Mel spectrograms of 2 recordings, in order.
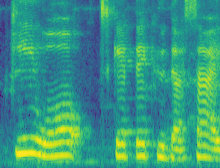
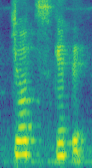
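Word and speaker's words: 気をつけて: Though, para siyang particle, pero ang pagbasa is kiyo, kiwo, tsukete kudasai, ganon. Pero ang pag-pronounce mo, wag kiwo tsukete kudasai. Yung sabi ko kanina sa video, you must pronounce it with kyotsukete.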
